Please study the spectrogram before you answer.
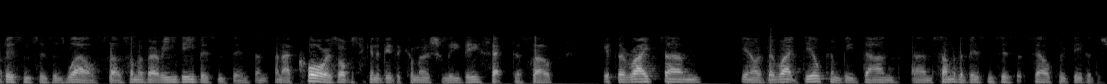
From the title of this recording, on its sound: Ideanomics, Inc., Q4 2022 Earnings Call, Mar 30, 2023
